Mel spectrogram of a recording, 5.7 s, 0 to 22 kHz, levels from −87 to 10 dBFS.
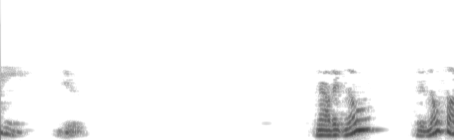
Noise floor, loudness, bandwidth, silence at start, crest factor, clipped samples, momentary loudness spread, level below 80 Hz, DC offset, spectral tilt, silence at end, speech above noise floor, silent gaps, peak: under -90 dBFS; -25 LUFS; 3.2 kHz; 0 s; 18 dB; under 0.1%; 20 LU; -78 dBFS; under 0.1%; -13 dB/octave; 0 s; over 67 dB; 0.43-0.62 s, 1.13-3.26 s, 3.40-3.80 s, 4.93-5.09 s; -10 dBFS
